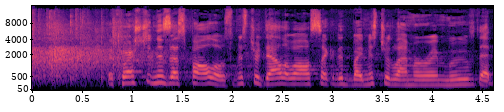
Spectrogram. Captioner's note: applause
